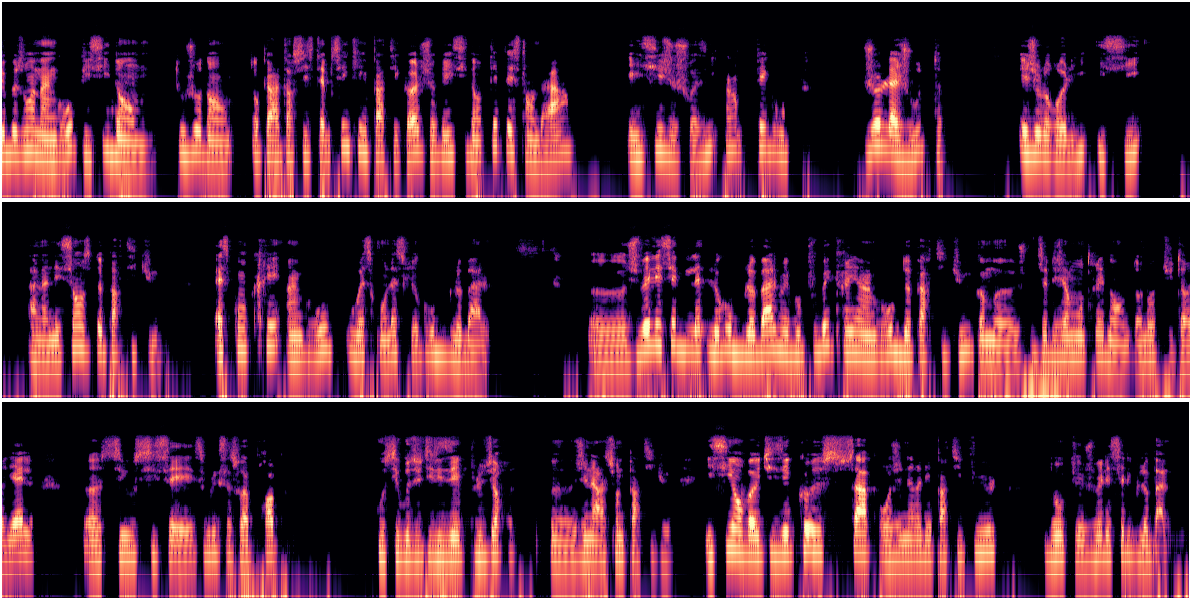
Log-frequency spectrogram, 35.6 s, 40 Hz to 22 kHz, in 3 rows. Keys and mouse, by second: 5.5 click, 7.2 click, 11.2 click, 14.4 click.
